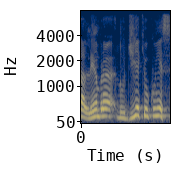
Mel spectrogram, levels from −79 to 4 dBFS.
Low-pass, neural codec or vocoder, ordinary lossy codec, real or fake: 7.2 kHz; none; none; real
